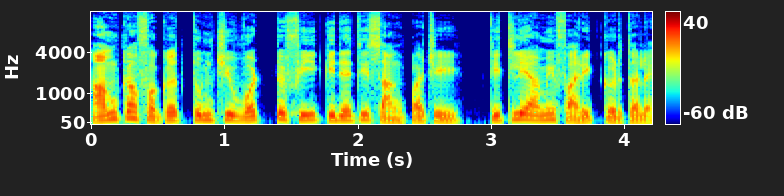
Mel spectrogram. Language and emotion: Goan Konkani, neutral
